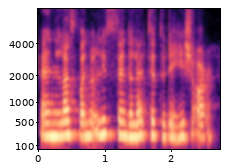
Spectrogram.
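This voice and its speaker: A woman's voice: a little high, little pitch movement, moderate pace, a little mellow. A young woman from Malaysia, a medical trainee, presenting a report in a casual, loose way with fillers, talking from slides. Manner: informal, loose phrasing with fillers, speaks from slides.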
